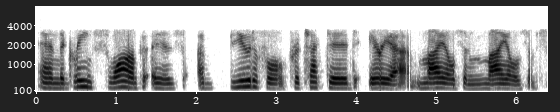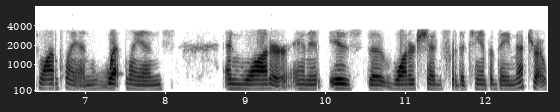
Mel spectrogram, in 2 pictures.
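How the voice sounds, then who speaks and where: A woman's voice: low-pitched, no echo. A woman from Florida, a journalist and environmentalist, explaining earnestly as a radio interview guest over the phone. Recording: tinny phone line.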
